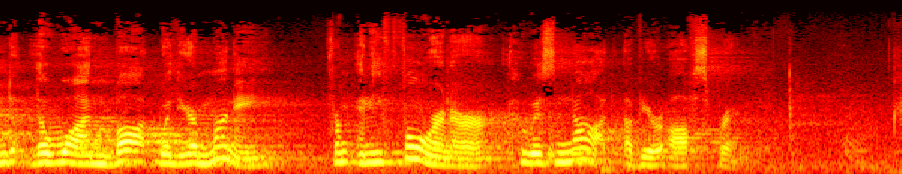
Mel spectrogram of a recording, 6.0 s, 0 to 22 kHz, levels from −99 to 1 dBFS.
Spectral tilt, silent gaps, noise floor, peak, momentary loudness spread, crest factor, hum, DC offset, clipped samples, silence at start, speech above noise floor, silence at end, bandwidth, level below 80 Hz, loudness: -7 dB/octave; none; -42 dBFS; 0 dBFS; 13 LU; 18 dB; none; under 0.1%; under 0.1%; 0 s; 26 dB; 0.3 s; 15 kHz; -52 dBFS; -17 LUFS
